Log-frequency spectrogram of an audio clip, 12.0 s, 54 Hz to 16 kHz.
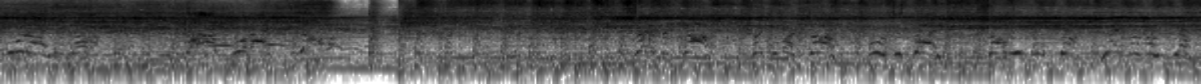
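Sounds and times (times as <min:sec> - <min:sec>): distorted electric guitars: 0:00.0 - 0:12.0
pounding drums: 0:00.0 - 0:12.0
punk band playing live: 0:00.0 - 0:12.0.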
